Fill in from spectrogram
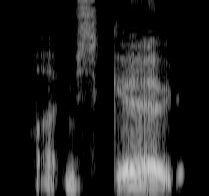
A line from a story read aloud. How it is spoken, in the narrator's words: Suni whimpered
